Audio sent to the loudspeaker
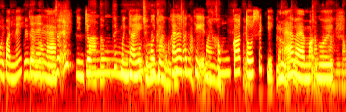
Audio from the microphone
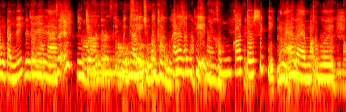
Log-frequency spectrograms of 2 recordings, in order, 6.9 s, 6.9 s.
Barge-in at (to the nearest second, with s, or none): 2 s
